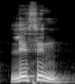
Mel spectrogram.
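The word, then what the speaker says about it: listen: सुनो को इंग्लिश में कहते हैं लिसन। लिसन लिसन में जो टी आता है वह साइलेंट होता है। लिसन में जो टी आता है वह साइलेंट होता है, इसीलिए मैंने इसको पढ़ा है लिसन।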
